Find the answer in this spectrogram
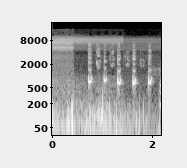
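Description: A run of short, bird-like squawks, each falling steeply in pitch, about three a second, beginning just after a sudden cut in the background hiss.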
